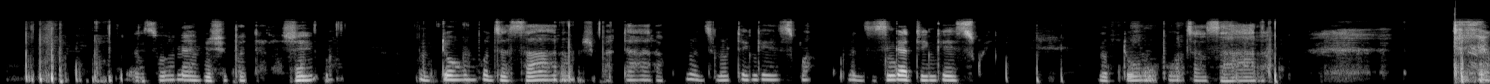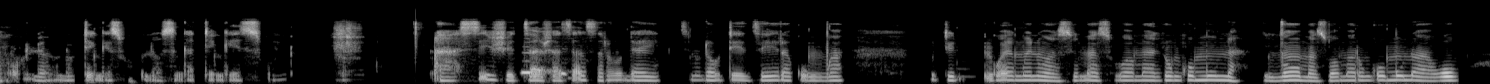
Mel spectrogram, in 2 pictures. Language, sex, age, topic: Ndau, female, 36-49, health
